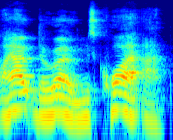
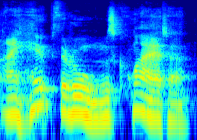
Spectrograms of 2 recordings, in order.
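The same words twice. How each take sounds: First: A glottal stop replaces the T in quieter. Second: The H and the T are both clearly sounded. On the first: "quieter is a back diphthong and glottal stop there for the T" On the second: "Now moving on to R P"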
